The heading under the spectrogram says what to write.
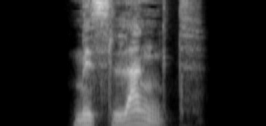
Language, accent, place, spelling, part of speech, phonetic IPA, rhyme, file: German, Germany, Berlin, misslangt, verb, [mɪsˈlaŋt], -aŋt, De-misslangt.ogg
- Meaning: second-person plural preterite of misslingen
